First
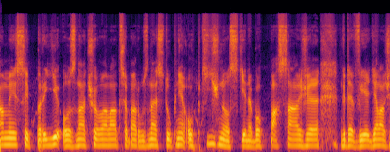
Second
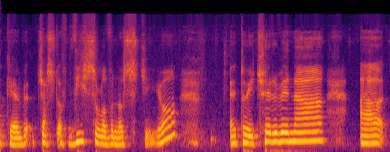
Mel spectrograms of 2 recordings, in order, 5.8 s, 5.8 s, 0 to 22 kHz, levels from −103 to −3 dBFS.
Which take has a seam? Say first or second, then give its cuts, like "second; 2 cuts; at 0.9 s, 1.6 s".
second; 1 cut; at 1.0 s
